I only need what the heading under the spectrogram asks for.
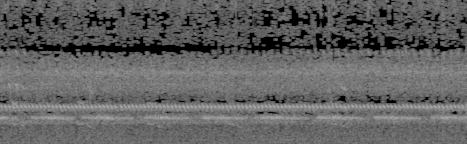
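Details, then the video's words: Evening crickets near a deck with a resting chihuahua puppy; a continuous piercing trill dominates while softer chirps pulse about twice a second, all over a broad hissing background. "Cricket Sounds"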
